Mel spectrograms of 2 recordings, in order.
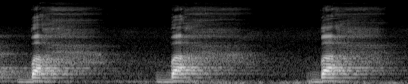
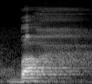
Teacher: Contohnya misalkan ha misalkan ha ketika dimatikan bah suaranya enggak bisa langsung habis ada sisanya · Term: rikhwah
